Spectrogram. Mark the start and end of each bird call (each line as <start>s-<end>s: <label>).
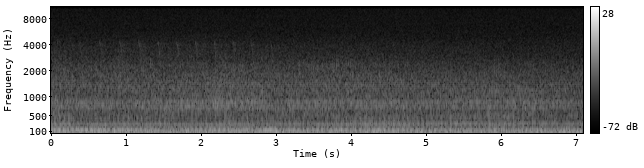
0.0s-3.4s: Northern Cardinal (Cardinalis cardinalis)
